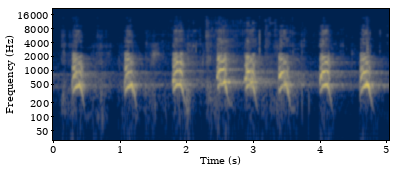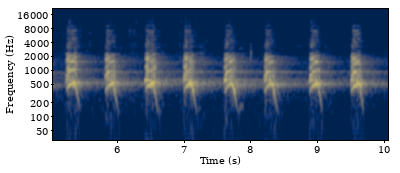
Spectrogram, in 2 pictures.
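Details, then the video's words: Treeing Walker Coonhound named Clover barking loudly in a long, regular series of short, sharp chop barks, roughly one every two-thirds of a second, each with a quick downward tail. "CLOVER TREEING WALKER"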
